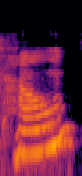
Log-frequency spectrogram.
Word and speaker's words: comb: Okay, so comb, it's a B at the end. That MB. Okay? So the MB, the B is silent, so it makes that, but it still makes that sound.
